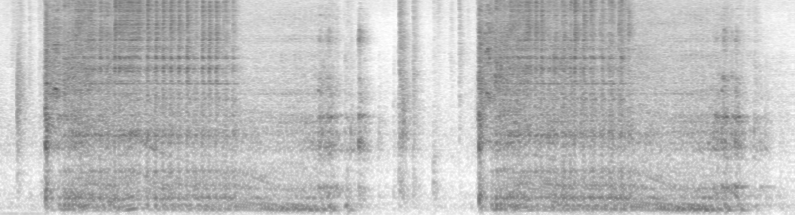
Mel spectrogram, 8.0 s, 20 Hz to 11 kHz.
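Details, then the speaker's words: Peugeot Speedfight 2 50cc two-stroke scooter before cleaning the air filter and checking the rollers: two quick starts, each catching at once and settling into a steady raspy, buzzy idle; normal start and running. "did any notice how well that started bloody well"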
